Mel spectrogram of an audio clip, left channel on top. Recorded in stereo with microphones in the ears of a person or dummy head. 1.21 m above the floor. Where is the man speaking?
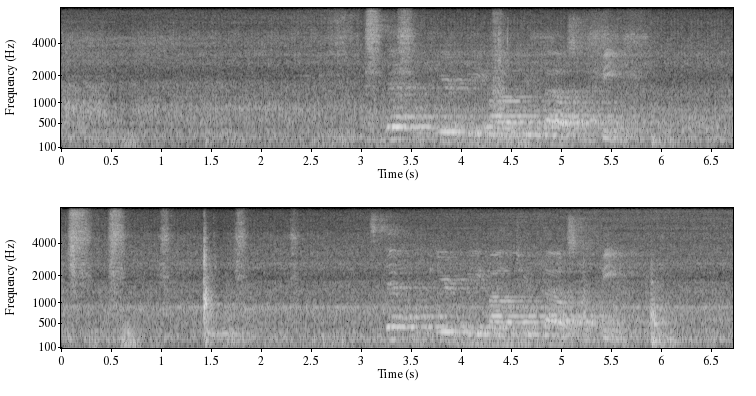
35° right (ahead or behind), 5 m; by 5.7 s 10° left (ahead or behind), 1.4 m.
